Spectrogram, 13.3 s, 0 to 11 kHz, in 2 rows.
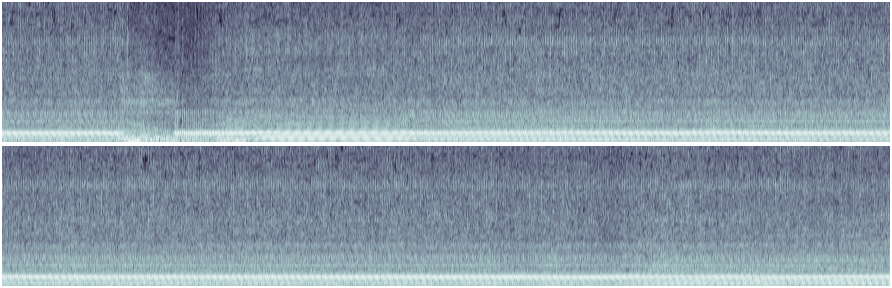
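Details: Stihl BG55 handheld two-stroke leaf blower bought as a no-start, after replacing the carburetor (old one had torn diaphragm) with new C1Q-S68G: dips, then revs high and settles slightly, holding a clean steady whine without surging; runs properly.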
